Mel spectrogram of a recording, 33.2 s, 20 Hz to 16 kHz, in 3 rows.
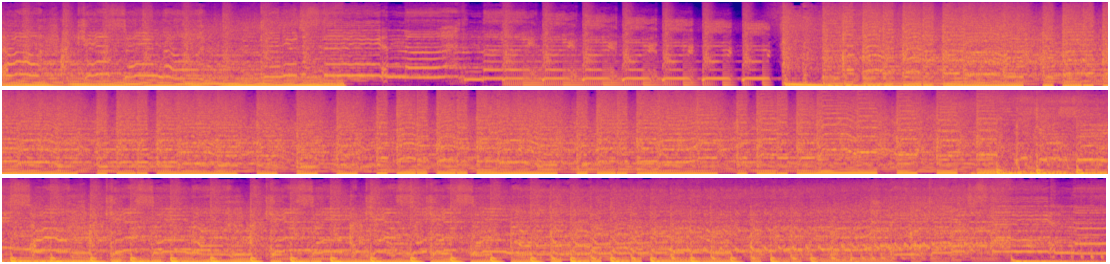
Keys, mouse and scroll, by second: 0.4 click, 1.0-1.4 shift+middle drag, 1.4-1.8 scroll up 2, 1.8-2.4 shift+middle drag, 2.4 click, 2.8 Tab, 3.3 click, 3.8 click, 4.7 l, 5.0-5.4 scroll up 1, 5.4 shift+middle click, 6.2 g, 7.8 click, 8.2 g, 10.3 click, 10.9 middle click, 11.6 scroll up 1, 11.7 scroll down 2, 11.9 middle click, 12.3-12.7 scroll down 1, 12.7 shift+middle click, 13.2 click, 14.0 l, 14.5-16.0 shift+middle drag, 16.0 g, 16.9 g, 18.5 scroll down 1, 18.7-19.9 middle drag, 19.9 click, 20.9 l, 23.0 shift+middle click, 23.7 click, 24.7 l, 27.6-29.1 shift+middle drag, 29.1 click, 29.4-30.5 middle drag, 30.5 l, 33.0 g.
